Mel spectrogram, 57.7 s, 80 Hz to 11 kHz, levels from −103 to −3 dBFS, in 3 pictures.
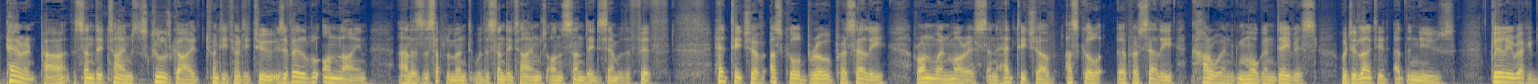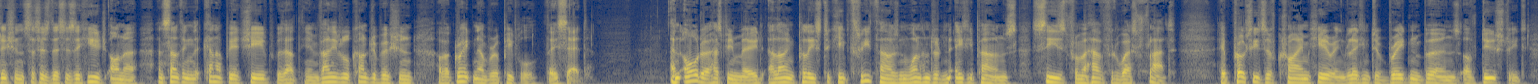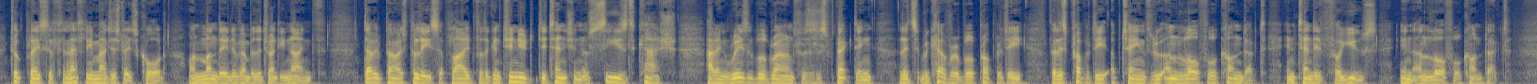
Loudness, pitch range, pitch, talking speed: -20 LUFS, 100-125 Hz, 115 Hz, 150 wpm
